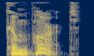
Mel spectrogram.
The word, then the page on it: compart: British English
